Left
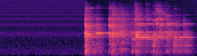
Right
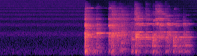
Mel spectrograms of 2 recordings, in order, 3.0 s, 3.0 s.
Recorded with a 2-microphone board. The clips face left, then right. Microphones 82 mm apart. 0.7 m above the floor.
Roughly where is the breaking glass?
Right.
